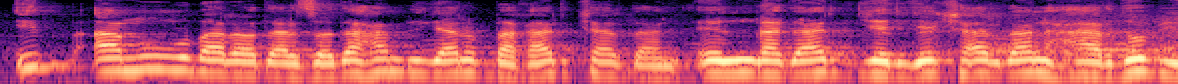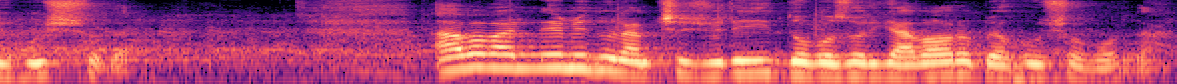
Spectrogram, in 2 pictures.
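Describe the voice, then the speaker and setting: A man telling a mourning story as a sermon, impassioned and lamenting throughout. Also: a little high. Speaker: mourning preacher.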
